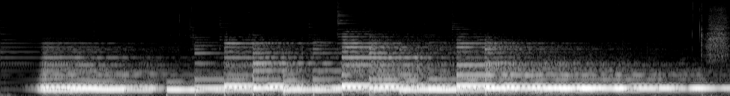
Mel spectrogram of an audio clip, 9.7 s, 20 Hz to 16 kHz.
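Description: Electric guitar played through a noise gate, delay and reverb without the Boss SY-200 synth: sustained chords with echoing tails, loud and alone.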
